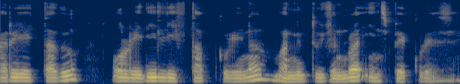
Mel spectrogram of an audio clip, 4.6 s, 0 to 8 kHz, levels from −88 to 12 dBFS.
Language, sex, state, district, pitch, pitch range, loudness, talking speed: Nagamese, male, Nagaland, Kohima, 120 Hz, 110-130 Hz, -19 LUFS, 170 wpm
